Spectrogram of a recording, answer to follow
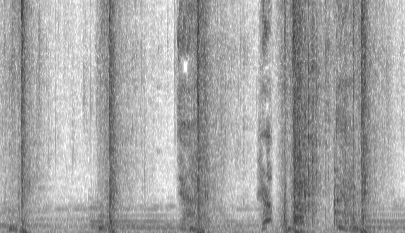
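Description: Film fight sound effects: a run of heavy punch and body-blow impacts, about seven in four seconds, coming faster toward the end, over a background music score with low held tones.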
